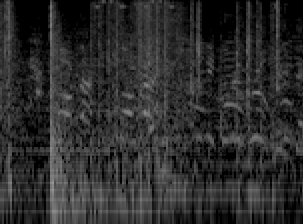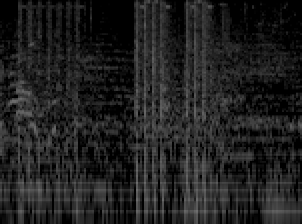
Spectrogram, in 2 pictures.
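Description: A rifle fires in loud, rapid shots.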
